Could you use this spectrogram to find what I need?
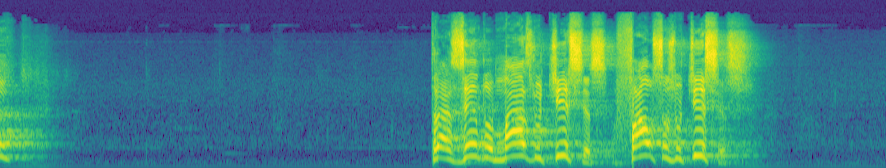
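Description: A middle-aged man speaks with emphasis through a microphone.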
